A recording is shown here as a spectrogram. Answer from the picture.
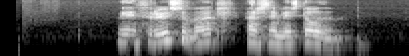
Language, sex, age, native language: Icelandic, female, 50-59, Icelandic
